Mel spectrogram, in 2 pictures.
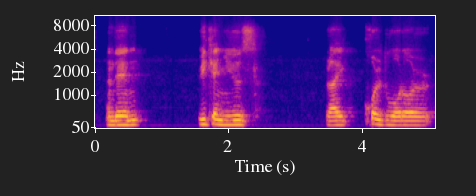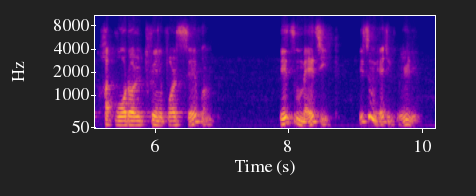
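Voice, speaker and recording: At a fairly slow pace, a man with a Korean accent talks with ordinary pitch variation. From North Korea. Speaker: North Korean defector. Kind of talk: testimony. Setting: video call. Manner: halting.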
